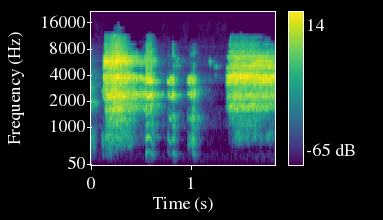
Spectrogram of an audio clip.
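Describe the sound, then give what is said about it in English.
A person demonstrates a voiced yawn, mimicking a natural yawn with added sound: a long airy exhale, a few short choppy breaths, then another sustained, hissy stretch of breath. “if you were to mimic a natural yawn with adding sound to all of that at your very top peak, which would be your Y”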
